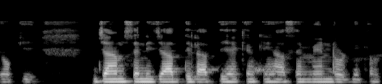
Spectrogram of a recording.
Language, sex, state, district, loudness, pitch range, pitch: Hindi, male, Bihar, Muzaffarpur, -20 LUFS, 120-125 Hz, 120 Hz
